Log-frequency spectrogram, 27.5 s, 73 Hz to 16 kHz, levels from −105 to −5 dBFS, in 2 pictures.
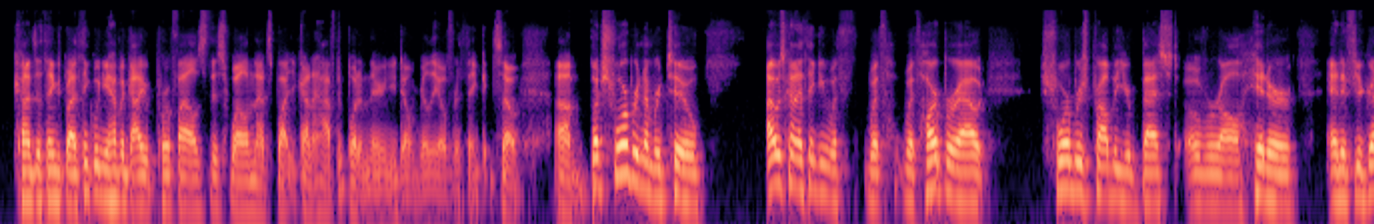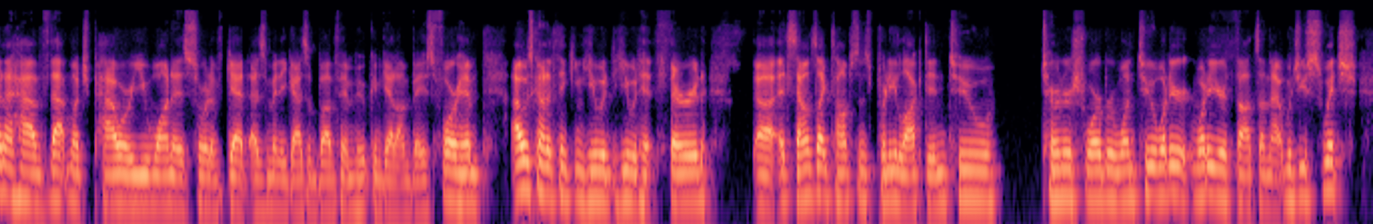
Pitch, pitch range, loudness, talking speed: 130 Hz, 120-140 Hz, -26 LUFS, 250 wpm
